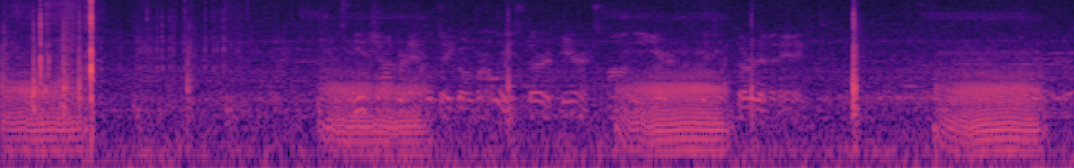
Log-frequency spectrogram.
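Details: Pug snoring in sleep, caretakers suspect her small nose restricts airflow, snores loud enough to rattle windows: slow rhythmic rattling snores on each breath, about three in ten seconds, with scattered clicks.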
